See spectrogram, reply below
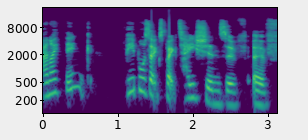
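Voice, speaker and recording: A woman who works as an air hostess, telling stories in a chatty, animated way with laughing asides. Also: on the high side, measured pace, dry recording. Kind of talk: casual interview chat.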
